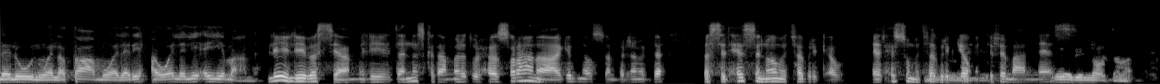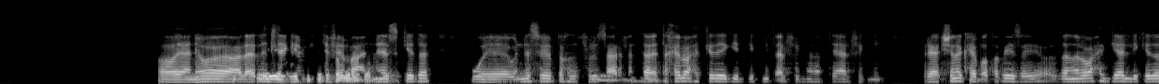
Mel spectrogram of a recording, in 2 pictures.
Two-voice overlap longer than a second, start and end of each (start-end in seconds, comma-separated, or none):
14.2-15.5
